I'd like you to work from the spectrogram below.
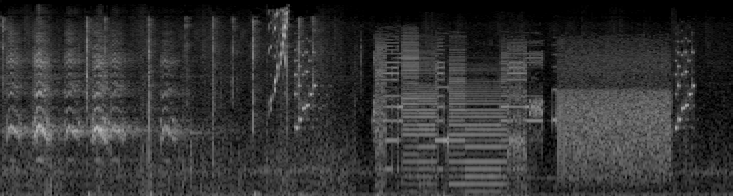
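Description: Crows caw in the Paradise Killer game, several harsh calls over a low ambient drone, followed by electronic chimes and game sound effects; moderately loud with no talking.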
